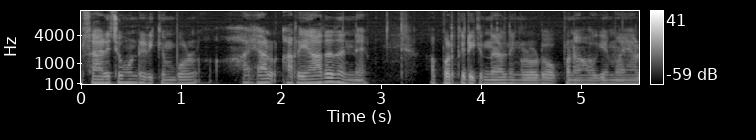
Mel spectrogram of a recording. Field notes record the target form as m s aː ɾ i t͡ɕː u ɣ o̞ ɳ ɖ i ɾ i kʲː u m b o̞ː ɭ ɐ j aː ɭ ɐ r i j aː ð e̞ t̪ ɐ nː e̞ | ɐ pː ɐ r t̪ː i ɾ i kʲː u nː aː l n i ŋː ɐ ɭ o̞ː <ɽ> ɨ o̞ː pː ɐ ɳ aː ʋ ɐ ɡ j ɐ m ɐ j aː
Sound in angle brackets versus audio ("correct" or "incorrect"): correct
